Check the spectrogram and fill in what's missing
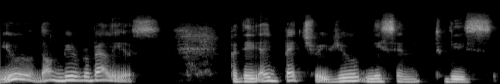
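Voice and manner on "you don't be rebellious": raised pitch, a mock stern rebuke; stern God scolding. Imagined God scolding the preacher, hint of stern. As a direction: wag a finger and scold. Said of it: "pointing his finger at me and saying".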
